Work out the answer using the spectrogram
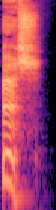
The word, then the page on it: ash: British English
